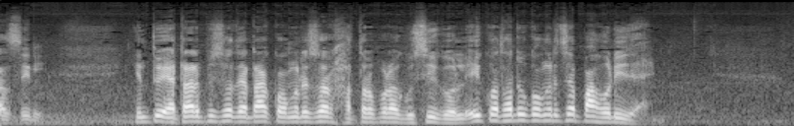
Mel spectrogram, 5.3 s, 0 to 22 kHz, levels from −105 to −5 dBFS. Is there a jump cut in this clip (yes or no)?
no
